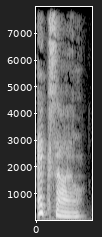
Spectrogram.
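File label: "exile", British English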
